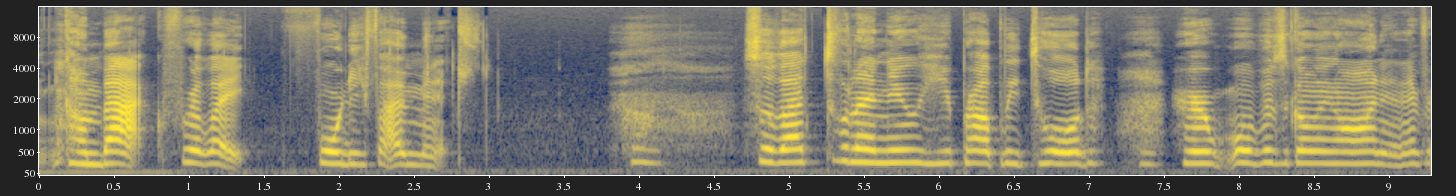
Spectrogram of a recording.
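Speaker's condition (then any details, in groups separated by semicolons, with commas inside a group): Cerebral palsy; from birth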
